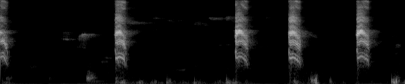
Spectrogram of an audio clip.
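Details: Long-tailed shrike on a lure recording meant to excite shrikes into singing: five short, harsh, rasping bursts spaced roughly a second apart, each spanning a broad noisy range, with near silence between them.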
